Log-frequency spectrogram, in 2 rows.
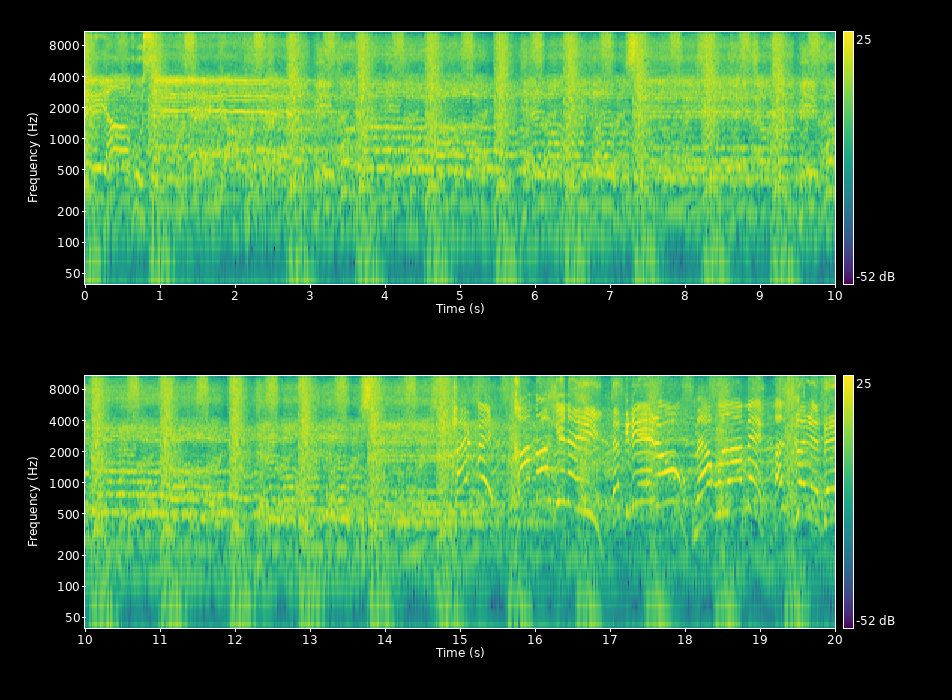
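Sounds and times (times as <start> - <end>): group of voices chanting: 0.0 - 20.0
hands striking chests: 9.2 - 9.5.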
